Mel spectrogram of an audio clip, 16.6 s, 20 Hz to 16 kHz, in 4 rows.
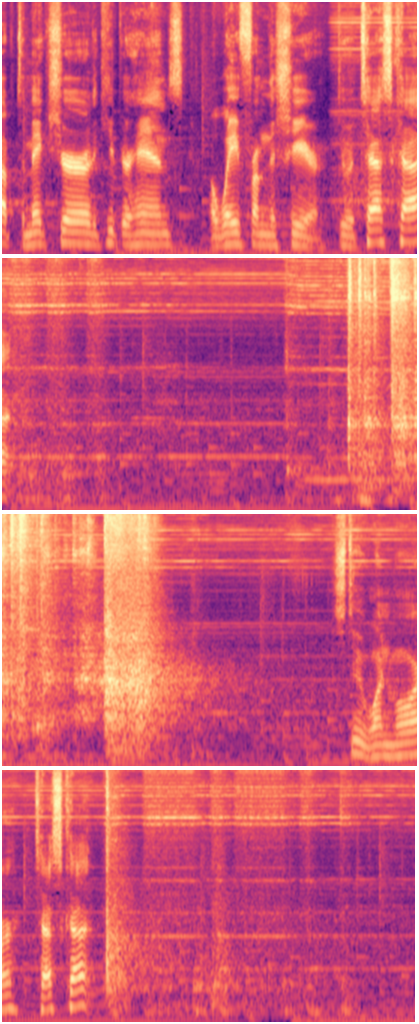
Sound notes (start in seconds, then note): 4.4 gear whirring; 7.6 blade clacks; 13.7 gear whirring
